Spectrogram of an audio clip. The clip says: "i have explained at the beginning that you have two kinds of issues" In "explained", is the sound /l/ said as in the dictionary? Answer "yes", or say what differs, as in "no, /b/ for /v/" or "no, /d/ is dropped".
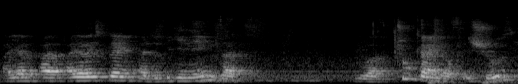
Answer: yes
